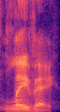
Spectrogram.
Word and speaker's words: Laufey: Joey Noel says Laufey. Laufey. That's how you pronounce this.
